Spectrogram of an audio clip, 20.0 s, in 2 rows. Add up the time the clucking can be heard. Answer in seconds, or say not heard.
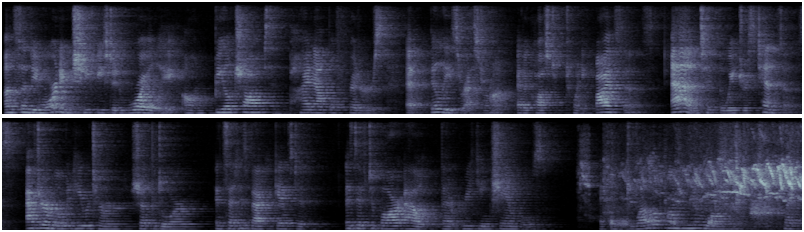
3 s.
